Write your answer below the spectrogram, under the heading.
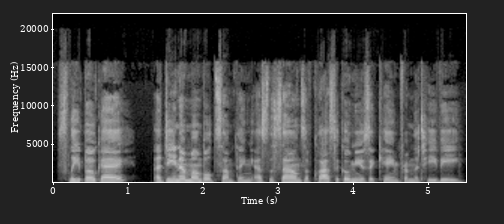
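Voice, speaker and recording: A woman reading a novel aloud as an audiobook narrator, in a steady, even storytelling way. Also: mid-range voice, fairly quick. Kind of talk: scripted narration.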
